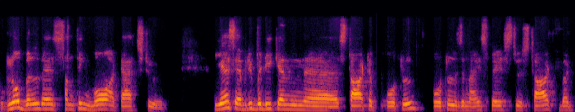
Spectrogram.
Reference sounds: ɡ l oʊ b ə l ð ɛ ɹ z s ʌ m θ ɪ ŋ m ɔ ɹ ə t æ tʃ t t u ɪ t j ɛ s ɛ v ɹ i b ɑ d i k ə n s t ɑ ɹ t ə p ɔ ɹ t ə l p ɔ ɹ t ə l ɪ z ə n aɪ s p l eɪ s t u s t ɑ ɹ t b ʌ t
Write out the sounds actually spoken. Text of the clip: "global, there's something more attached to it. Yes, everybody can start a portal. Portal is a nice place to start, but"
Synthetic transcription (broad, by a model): ɡ l oʊ b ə l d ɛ ɹ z s ʌ m t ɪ ŋ m ɔ ɹ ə t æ tʃ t t u ɪ t j ɛ s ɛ v ɹ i b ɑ d i k ə n s t ɑ ɹ t ə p ɔ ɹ t ə l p ɔ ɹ t ə l ɪ z ə n aɪ s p eɪ s t u s t ɑ ɹ t b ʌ t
